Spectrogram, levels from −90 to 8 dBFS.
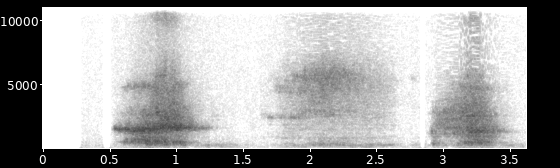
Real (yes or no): yes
